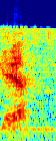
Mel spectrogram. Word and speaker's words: Gad: Gad.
